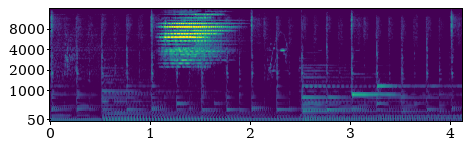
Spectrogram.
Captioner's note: chiming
